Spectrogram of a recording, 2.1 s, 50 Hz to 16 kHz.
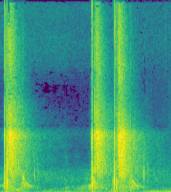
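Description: A 16-plait, 6-foot kangaroo leather bullwhip being test cracked on a newly finished whip. It gives sharp cracks, one right at the start and two more close together just over a second later, as its cracker snaps.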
